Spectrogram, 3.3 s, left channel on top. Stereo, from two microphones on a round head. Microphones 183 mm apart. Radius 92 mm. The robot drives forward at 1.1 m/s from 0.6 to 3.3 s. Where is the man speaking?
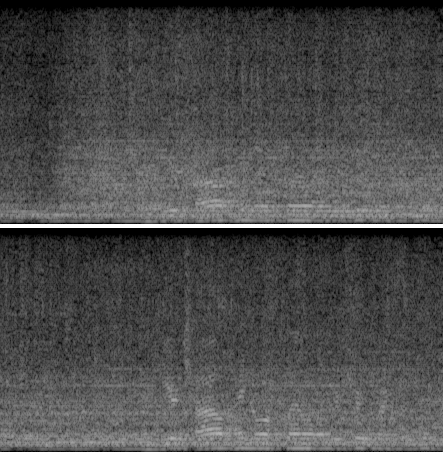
80° right, 4 m; by 3.2 s 50° right (ahead or behind), 5 m.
